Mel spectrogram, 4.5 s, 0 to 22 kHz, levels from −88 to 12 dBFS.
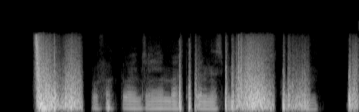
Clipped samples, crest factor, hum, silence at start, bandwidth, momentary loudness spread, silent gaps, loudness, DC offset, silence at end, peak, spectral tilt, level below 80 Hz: under 0.1%; 18 dB; none; 0.4 s; 7.4 kHz; 18 LU; 1.07-1.13 s, 4.06-4.32 s; -17 LUFS; under 0.1%; 0 s; 0 dBFS; -6.5 dB/octave; -32 dBFS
